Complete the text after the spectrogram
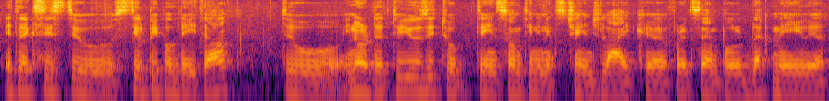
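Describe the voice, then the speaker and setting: A man's voice: mid-range voice, flat delivery, normal speed, a little hiss or hum. A young man from Italy, a student guest, explaining hesitantly with many fillers. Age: teens or young adult.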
